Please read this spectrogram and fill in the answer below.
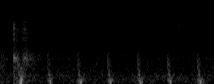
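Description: Faint, regular ticking, about three ticks a second, with a short hiss just after the start.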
